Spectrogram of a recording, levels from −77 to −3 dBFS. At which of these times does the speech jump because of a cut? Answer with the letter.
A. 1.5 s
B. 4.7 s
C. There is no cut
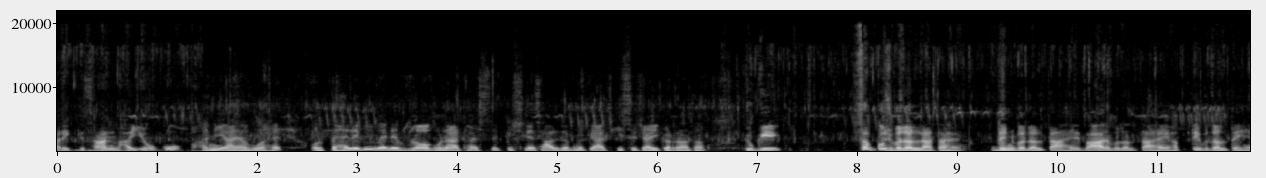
A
